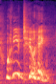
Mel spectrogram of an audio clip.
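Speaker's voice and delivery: high pet-talk voice after a laugh; amused pet scolding. Real, not acted. Owner to bunny pulling down cushions, high amused scolding.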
